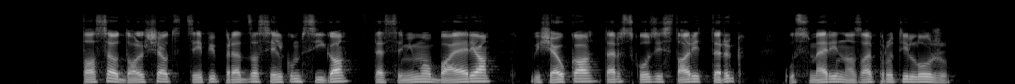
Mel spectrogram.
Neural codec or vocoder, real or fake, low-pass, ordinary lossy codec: none; real; 10.8 kHz; none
